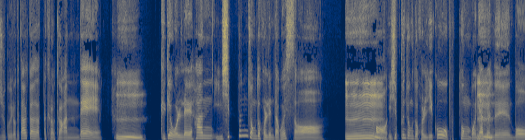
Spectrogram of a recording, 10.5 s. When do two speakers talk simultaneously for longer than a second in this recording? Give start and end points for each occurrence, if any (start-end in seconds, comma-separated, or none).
none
